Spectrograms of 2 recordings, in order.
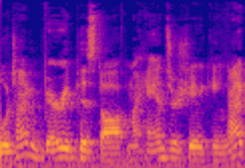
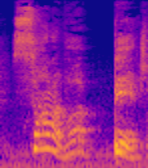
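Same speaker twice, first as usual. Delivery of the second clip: higher, slow retold outburst; loud angry curse; 7 semitones higher, slower than usual. Driver sees the scratched bumpers, retold angry outburst. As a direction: draw out the mock-angry curse. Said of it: "I say it really loud".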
